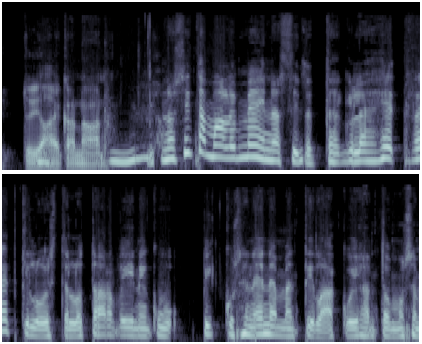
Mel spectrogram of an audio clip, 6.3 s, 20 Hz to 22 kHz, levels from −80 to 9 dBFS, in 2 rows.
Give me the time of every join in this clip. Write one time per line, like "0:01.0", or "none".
0:01.1
0:02.2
